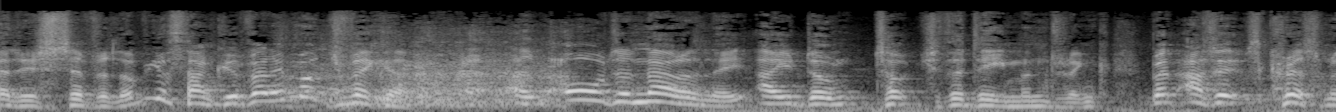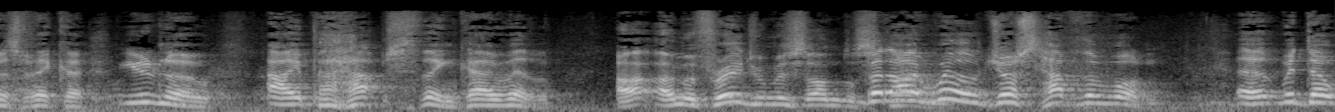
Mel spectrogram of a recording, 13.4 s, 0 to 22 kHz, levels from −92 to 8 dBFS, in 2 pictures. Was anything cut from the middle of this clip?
no; 0 cuts

